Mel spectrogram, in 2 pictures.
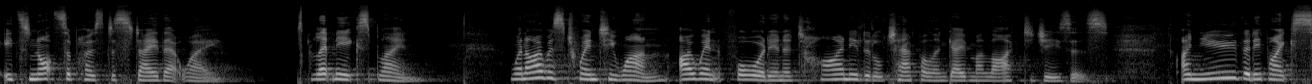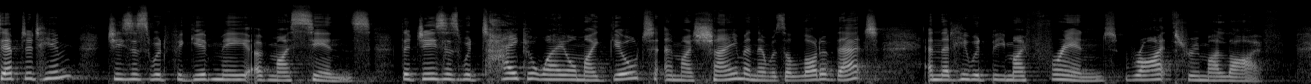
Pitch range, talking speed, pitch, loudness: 195-240 Hz, 160 wpm, 220 Hz, -30 LUFS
